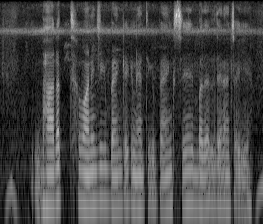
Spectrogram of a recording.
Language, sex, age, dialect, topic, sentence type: Magahi, male, 25-30, Northeastern/Surjapuri, banking, statement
